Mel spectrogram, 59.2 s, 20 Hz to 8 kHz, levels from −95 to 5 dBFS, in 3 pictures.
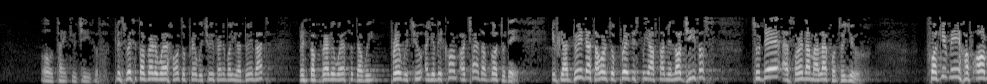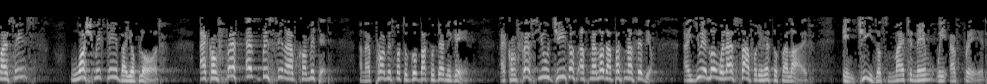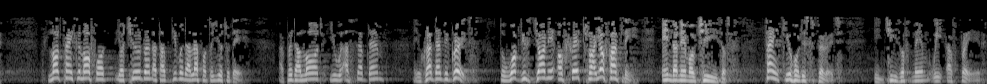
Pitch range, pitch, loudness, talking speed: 175-235 Hz, 200 Hz, -24 LUFS, 175 wpm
